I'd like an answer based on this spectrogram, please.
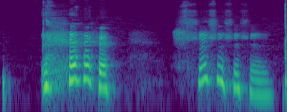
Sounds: Laughter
